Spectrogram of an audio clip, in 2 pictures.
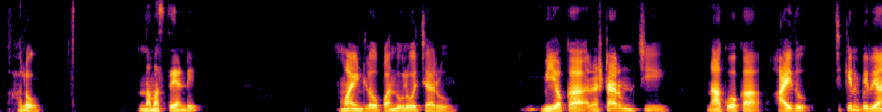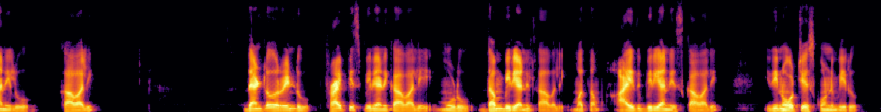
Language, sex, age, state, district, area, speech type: Telugu, male, 30-45, Andhra Pradesh, Krishna, urban, spontaneous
